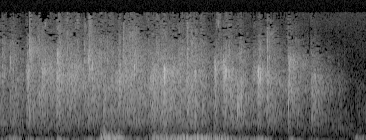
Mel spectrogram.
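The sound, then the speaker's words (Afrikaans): A crowd at a Woordskool evening applauds its first-time attendees with dense, continuous hand clapping that swells slightly in the middle and tapers off toward the end, with no voices over it. “Kan ons vir hulle 'n heerlike hande klap gee?”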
